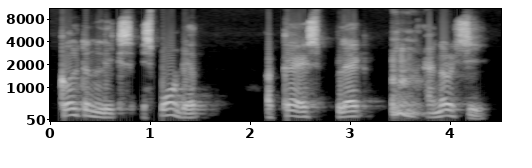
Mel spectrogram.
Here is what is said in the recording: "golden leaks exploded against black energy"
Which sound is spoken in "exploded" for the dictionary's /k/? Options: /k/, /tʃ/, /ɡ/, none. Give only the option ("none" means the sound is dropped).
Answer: none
